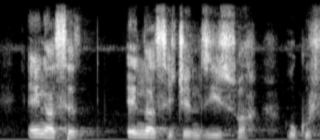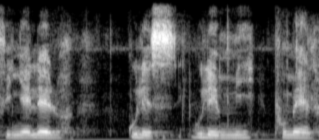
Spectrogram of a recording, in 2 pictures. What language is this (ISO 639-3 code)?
zul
